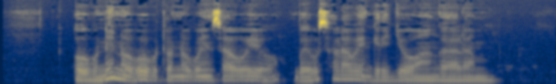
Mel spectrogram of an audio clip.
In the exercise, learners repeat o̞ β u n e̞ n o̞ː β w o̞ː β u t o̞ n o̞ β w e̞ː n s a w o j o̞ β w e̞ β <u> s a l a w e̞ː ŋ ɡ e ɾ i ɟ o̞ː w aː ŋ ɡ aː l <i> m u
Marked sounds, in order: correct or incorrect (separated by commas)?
correct, incorrect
